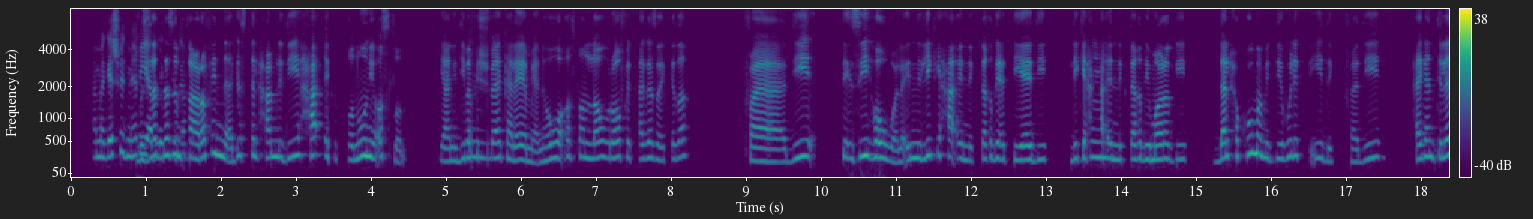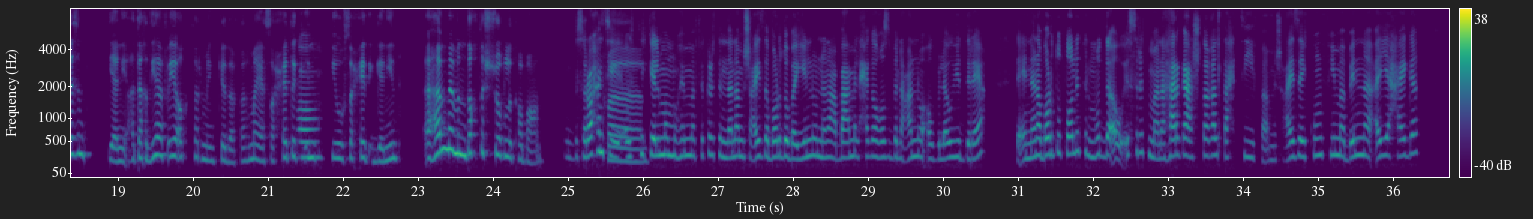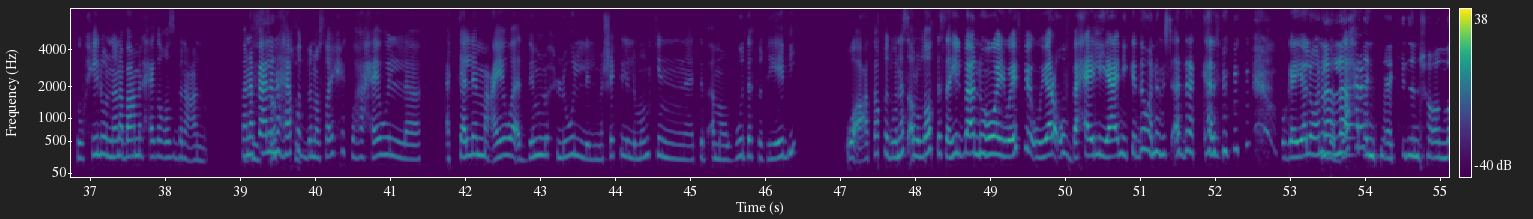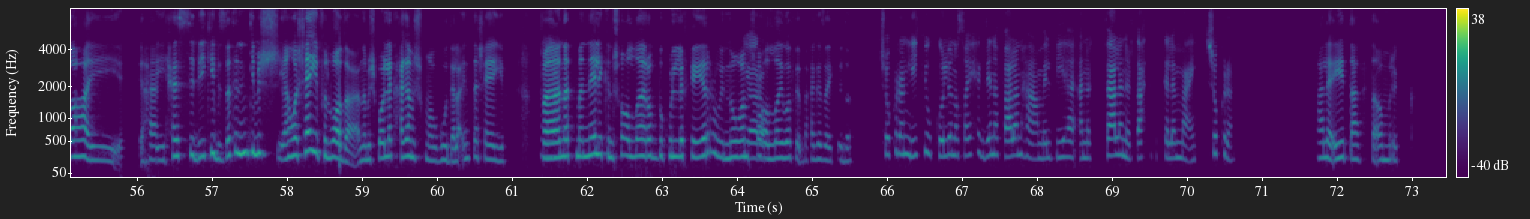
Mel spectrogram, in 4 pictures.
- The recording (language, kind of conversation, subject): Arabic, advice, إزاي أطلب راحة للتعافي من غير ما مديري يفتكر إن ده ضعف؟
- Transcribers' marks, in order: tapping; unintelligible speech; laughing while speaking: "وأنا مش قادرة أتكلّم"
